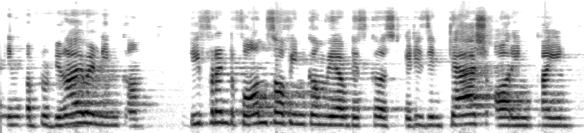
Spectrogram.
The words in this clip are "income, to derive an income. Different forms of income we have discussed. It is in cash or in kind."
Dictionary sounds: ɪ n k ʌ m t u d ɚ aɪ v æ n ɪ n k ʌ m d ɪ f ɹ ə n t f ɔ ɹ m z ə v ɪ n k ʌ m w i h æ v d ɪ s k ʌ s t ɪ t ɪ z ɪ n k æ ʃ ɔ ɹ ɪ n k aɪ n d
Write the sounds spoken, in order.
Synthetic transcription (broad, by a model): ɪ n k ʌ m t u d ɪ aɪ v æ n ɪ n k ʌ m d ɪ f ɹ ə n t f ɔ ɹ m s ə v ɪ n k ʌ m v i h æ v d ɪ s k ʌ s t ɪ t ɪ z ɪ n k æ ʃ ɔ ɹ ɪ n k aɪ n d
